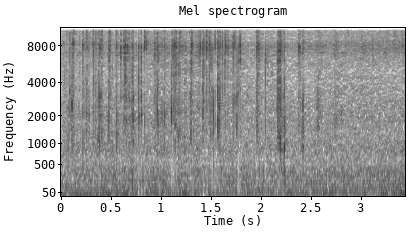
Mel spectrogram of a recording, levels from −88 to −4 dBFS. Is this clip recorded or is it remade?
recorded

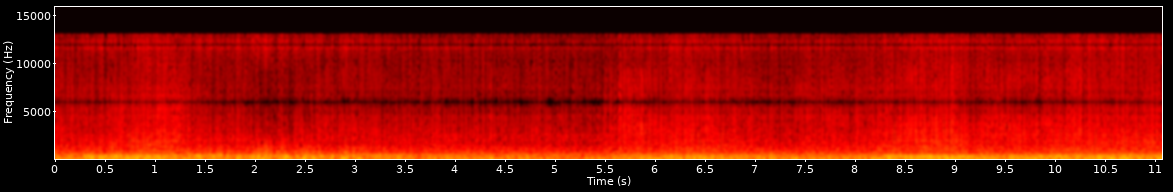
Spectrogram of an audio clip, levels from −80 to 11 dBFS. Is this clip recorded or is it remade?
remade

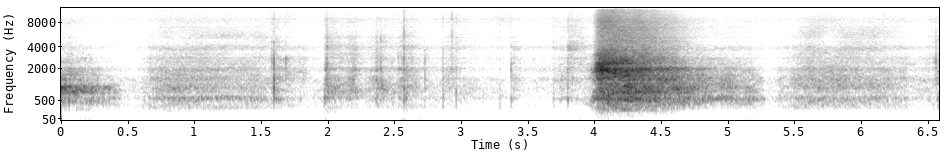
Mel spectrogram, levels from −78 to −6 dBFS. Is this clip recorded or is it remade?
remade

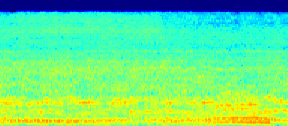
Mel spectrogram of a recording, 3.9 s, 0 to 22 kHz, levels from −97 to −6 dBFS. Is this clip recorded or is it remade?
remade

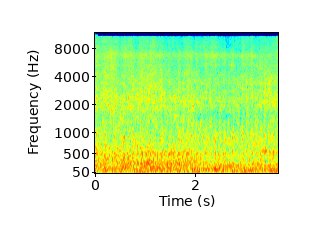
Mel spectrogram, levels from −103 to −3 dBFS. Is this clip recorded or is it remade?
remade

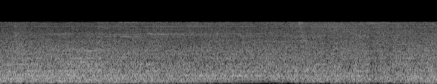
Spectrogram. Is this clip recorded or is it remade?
recorded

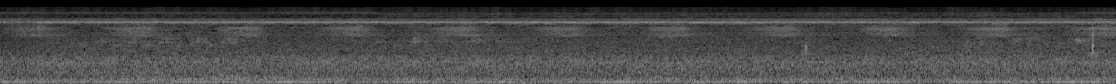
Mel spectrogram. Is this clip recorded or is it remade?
remade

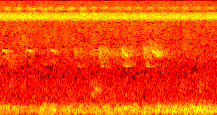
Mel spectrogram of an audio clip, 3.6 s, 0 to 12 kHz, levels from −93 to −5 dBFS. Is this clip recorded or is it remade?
recorded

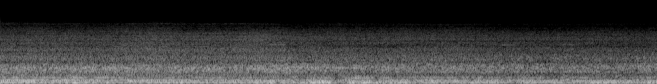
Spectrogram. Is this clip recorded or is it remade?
recorded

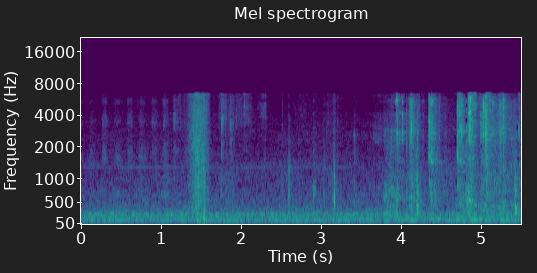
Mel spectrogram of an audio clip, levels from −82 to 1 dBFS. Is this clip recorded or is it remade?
recorded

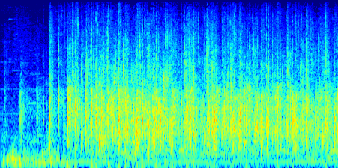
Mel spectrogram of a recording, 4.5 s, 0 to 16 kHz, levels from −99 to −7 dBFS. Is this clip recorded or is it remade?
recorded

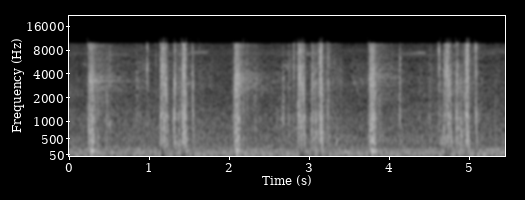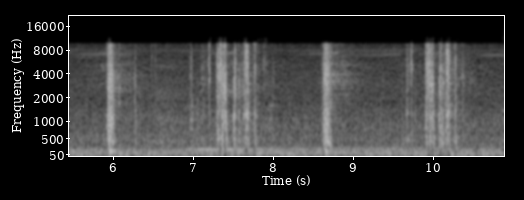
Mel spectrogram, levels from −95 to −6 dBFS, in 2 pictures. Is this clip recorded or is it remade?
remade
